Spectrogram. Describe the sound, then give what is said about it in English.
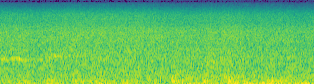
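A steady, dense roar of a waterfall's heavy water pouring down and splashing onto standing water, loud and continuous with no pauses, and no voices present. “I have never seen water like this, just the force of it as it comes down and hits the standing water.”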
